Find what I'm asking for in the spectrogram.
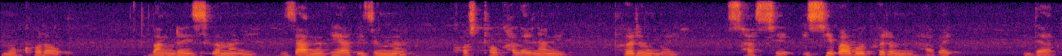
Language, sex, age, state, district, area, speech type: Bodo, female, 45-60, Assam, Chirang, rural, spontaneous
